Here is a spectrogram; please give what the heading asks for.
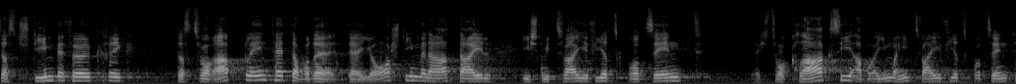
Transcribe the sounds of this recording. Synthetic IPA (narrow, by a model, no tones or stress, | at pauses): d̥astʃtimbefœlkʰəʁiɡ | d̥ast͡sv̥aːʁap̚kleːnthɛtːabəʁdɛd̥ɛjɔːʃtɪmːənaːtaɪlɪʃmɪt̚t͡svaɪəfiːɐt͡sk̚pʁot͡sɛnt | ɪʃt͡sv̥a̰ːɐkʰlaːʁksiːabəʁɪmːəʁhint͡sv̥aɪəfiːɐt͡sk̚pʁot͡sɛnt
